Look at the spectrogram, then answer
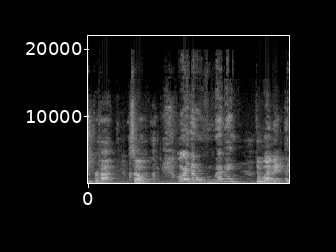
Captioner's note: laughs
